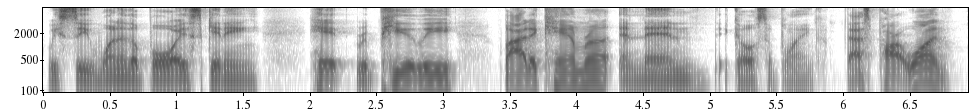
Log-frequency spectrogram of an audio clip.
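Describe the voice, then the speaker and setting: A man hosting and narrating a scripted video essay, telling the story in a dramatic, emphatic way with deliberate pauses. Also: low voice, clean tone, no room sound, clean studio sound.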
